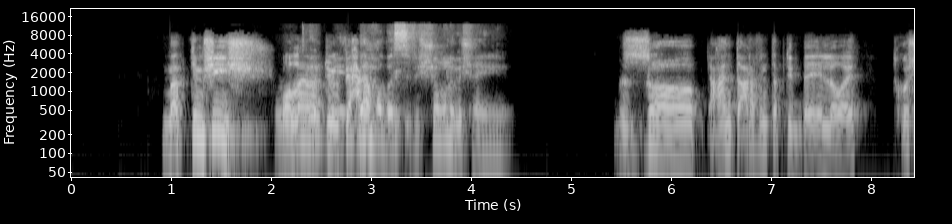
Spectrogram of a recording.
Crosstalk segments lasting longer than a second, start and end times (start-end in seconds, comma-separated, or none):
2.0-3.3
